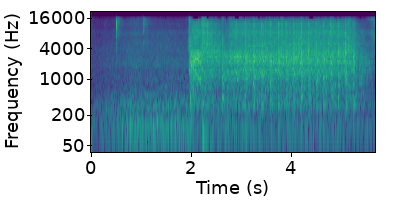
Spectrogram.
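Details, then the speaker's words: 1976 Yamaha motorcycle started without choke: weak cranking rumble with no firing, then catches at two seconds and runs with a rough, crackly beat; reluctant start without choke. "I think that's just reserved the chokes right there but let's see if it starts without it"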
